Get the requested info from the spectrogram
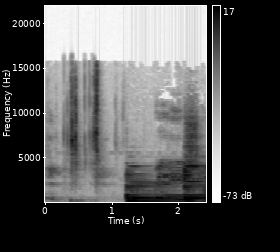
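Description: About a second in, a Yamaha electronic keyboard with a piano sound begins playing a held chord, the opening of the song.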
